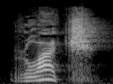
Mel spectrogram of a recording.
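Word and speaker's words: רוח: entonces la palabra hebrea roja que se pronuncia rojas la ch en el hebreo se pronuncia como jota y que es la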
